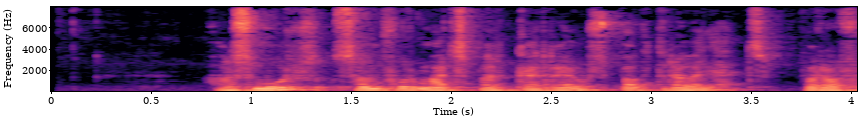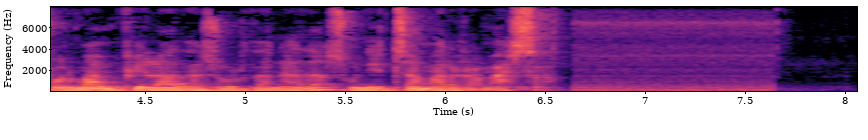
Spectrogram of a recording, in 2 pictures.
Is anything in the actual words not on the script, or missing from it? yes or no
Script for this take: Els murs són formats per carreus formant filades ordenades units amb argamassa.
yes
